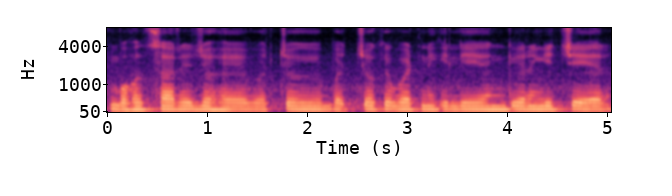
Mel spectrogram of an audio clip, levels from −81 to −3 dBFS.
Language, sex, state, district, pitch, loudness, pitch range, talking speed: Hindi, male, Maharashtra, Gondia, 125 Hz, -16 LUFS, 120-125 Hz, 165 wpm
